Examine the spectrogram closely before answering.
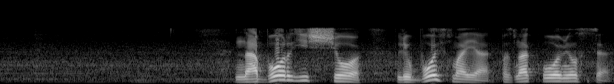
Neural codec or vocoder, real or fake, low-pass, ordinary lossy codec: none; real; 5.4 kHz; none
